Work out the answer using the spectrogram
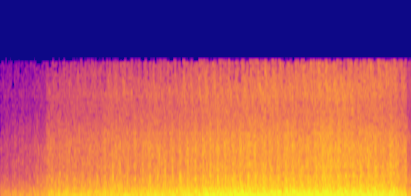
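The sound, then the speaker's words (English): Police helicopter flying overhead above a city: a loud, steady rotor and engine drone that holds a constant hum and throb for the whole clip. “A police helicopter swoops through the bright blue sky over San Francisco.”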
